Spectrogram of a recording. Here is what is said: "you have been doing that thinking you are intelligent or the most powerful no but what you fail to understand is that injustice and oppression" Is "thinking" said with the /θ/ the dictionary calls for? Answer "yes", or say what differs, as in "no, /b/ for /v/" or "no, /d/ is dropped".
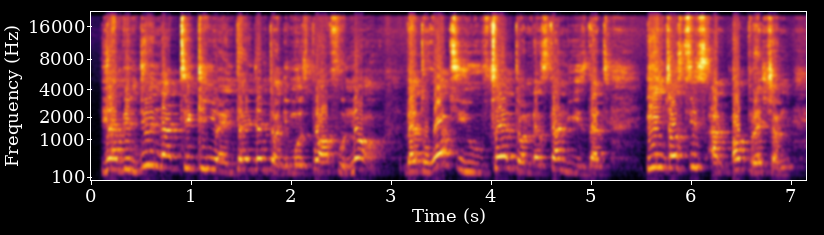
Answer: no, /t/ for /θ/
